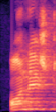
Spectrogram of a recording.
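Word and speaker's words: honest: sound दे रहे हैं ऑनेस्ट होता है नेस्ट नहीं होता ऑनेस्ट में भी सेम यही बात कि एन ऑनेस्ट मैन और ईयर यरेस नरेल और यर लो तो ये साइलेंट रहता है इनमें एच तो इन वर्ड्स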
